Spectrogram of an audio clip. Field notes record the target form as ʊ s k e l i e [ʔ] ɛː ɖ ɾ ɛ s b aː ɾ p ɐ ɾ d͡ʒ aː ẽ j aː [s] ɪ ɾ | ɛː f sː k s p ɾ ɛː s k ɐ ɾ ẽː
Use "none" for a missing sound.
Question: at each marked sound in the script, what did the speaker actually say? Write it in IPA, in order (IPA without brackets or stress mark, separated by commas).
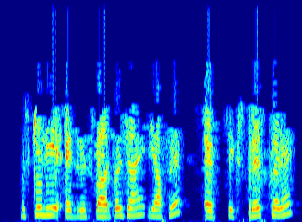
ʔ, f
